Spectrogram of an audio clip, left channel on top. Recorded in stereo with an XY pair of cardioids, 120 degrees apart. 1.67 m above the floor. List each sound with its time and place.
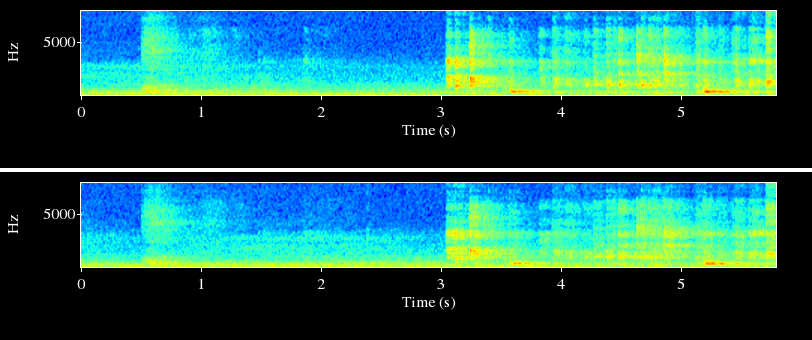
0.5 s typing on a keyboard: 20° left, 6 m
